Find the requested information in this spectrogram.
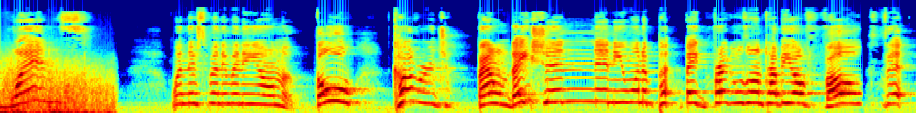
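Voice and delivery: high, loud outraged disbelief; sassy outrage at fake freckles; indignant. Real, not acted. Indignant rant about fake freckles.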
